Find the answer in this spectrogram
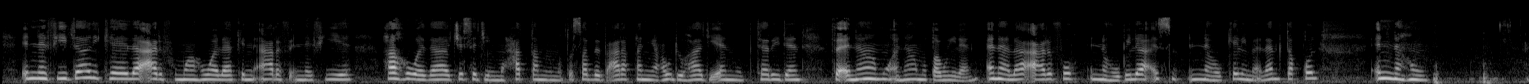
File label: arabic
